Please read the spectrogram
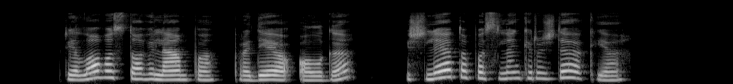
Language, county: Lithuanian, Utena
